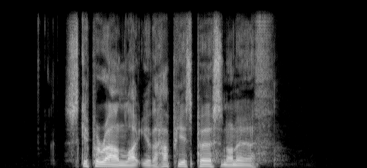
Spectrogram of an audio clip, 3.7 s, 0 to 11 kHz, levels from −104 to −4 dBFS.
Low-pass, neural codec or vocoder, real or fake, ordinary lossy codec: 9.9 kHz; vocoder, 48 kHz, 128 mel bands, Vocos; fake; none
